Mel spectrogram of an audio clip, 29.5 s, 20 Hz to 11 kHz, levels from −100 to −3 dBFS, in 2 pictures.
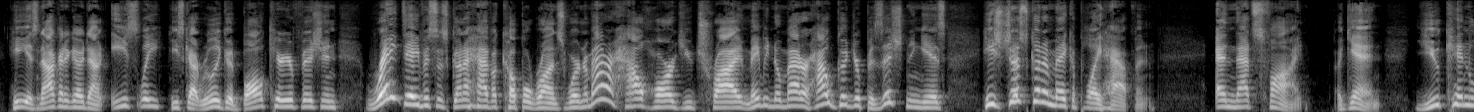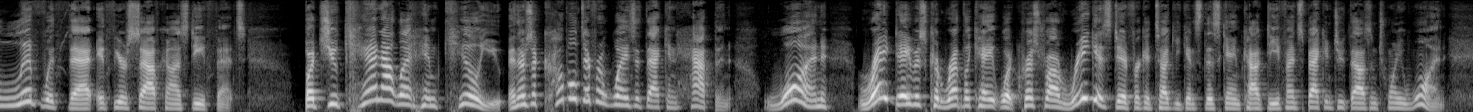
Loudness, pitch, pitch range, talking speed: -28 LUFS, 185 Hz, 160-225 Hz, 195 wpm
